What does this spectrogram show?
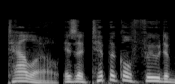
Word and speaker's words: Talo: tallow or to Lao Basque pronunciation tallow is a typical food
